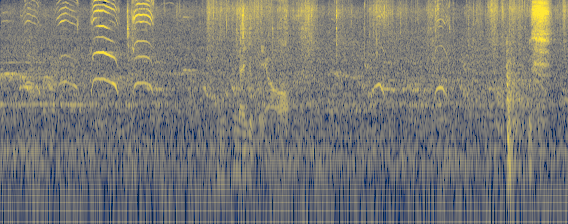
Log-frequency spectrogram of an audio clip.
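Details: Somali cat at a pet shop in Nagoya, Japan, giving a run of short, arched, high mews in quick succession, then a few softer ones later, over steady shop background noise.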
